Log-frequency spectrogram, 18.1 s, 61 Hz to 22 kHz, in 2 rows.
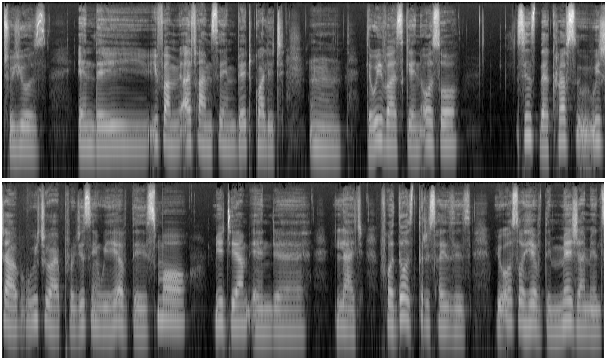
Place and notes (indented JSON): {
  "title": "Office Zubo Trust, Binga, Zimbabwe - Donor sharing secrets of ilala basket weaving",
  "date": "2018-09-27 15:15:00",
  "description": "Donor and I are diving into some of the secrets of ilala weaving. i’m fascinated to understand more about the actual making of ilala baskets and the intricate knowledge on how best to treat the natural resource of ilala (palm leave) to ready it for producing “good quality crafts”. The occasion for this interview recording with Donor Ncube was her organising, participating in and documenting the ilala weavers workshop in Chinonge. Donor is ilala crafts and financial assistance officer at Zubo Trust.",
  "latitude": "-17.61",
  "longitude": "27.35",
  "altitude": "625",
  "timezone": "Africa/Harare"
}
